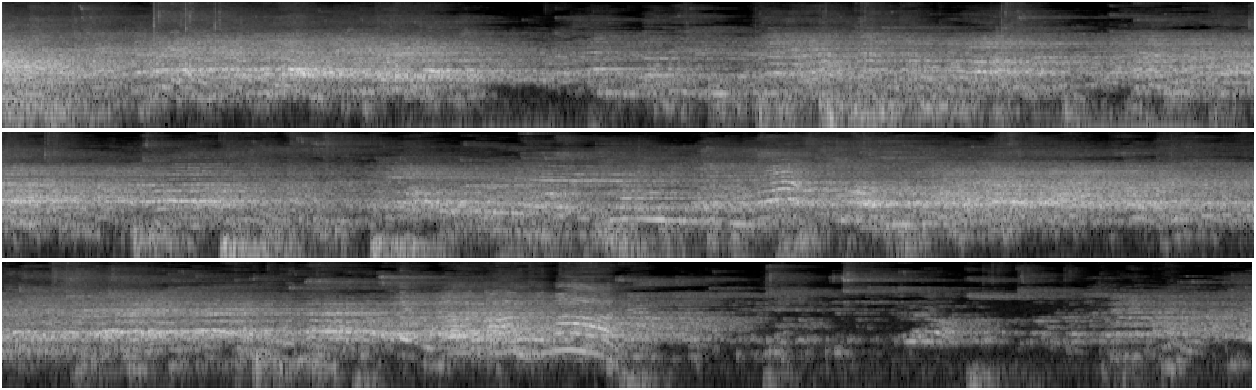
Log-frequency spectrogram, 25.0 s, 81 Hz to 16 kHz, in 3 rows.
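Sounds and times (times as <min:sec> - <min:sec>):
people shouting and chattering: 0:00.0 - 0:25.0.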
